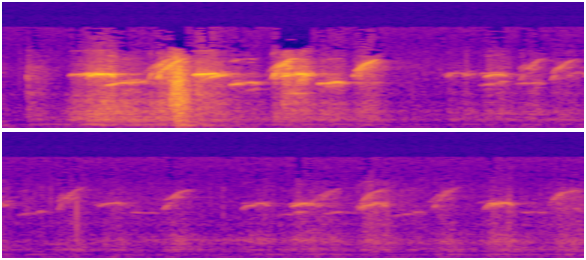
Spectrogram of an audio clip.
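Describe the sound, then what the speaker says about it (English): Whippoorwills calling at night as a sound effect in an old suspense radio drama, a run of repeated whistled bird calls, louder and overlapping at first, then softer and evenly spaced against a quiet hiss. "Well, there are the whippoorwills."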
